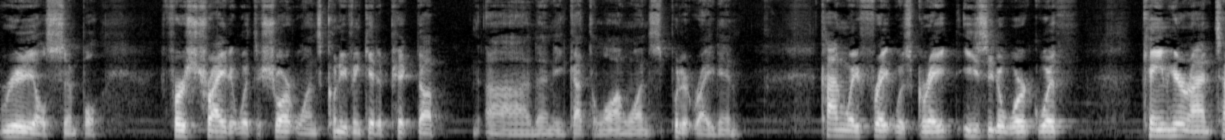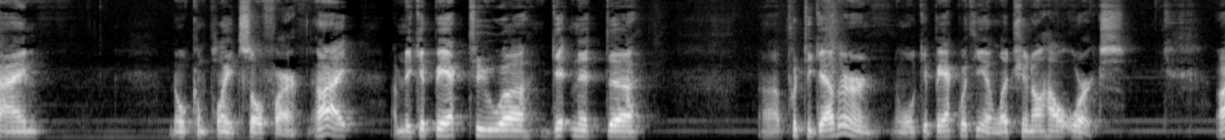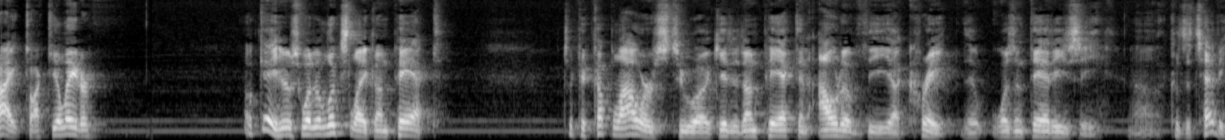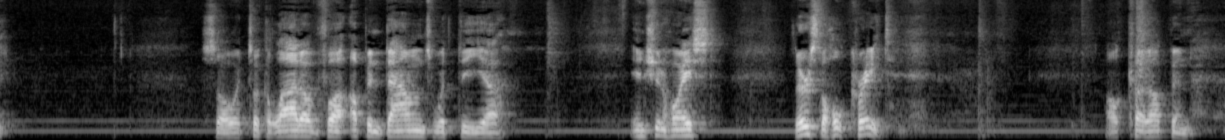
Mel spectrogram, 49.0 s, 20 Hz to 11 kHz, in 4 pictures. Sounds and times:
Hum: 0:00.0 - 0:49.0.

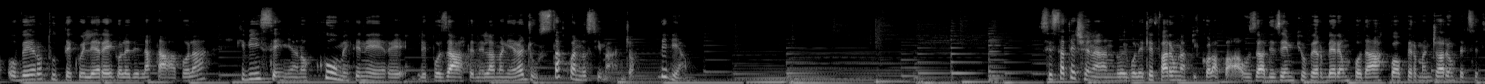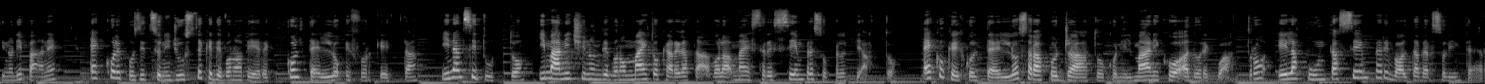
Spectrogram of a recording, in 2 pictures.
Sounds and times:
Speech: 0:00.0 - 0:07.0, 0:10.4 - 0:29.7
Music: 0:00.0 - 0:29.7.

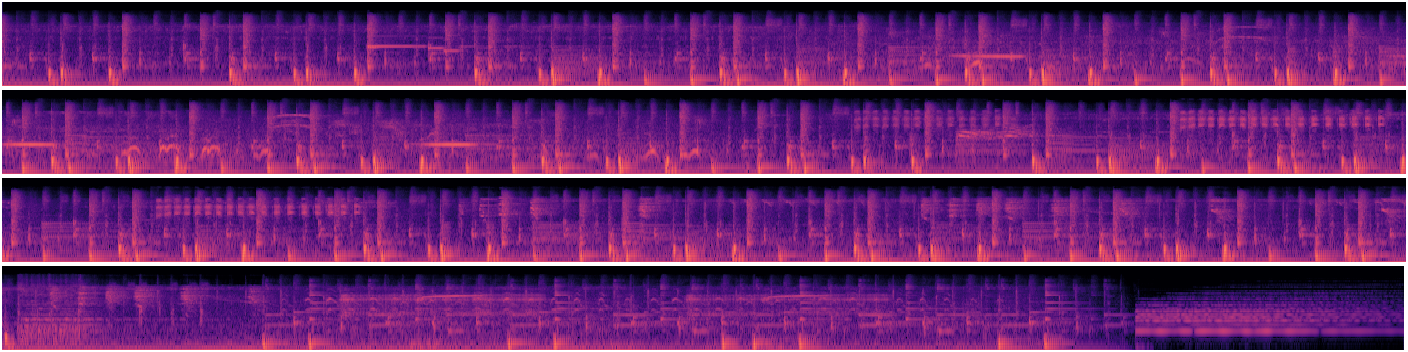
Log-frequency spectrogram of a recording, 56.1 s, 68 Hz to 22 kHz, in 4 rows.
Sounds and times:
Music: 0:00.0 - 0:56.1
Bird: 0:00.2 - 0:12.9, 0:13.5 - 0:28.4, 0:29.4 - 0:51.9.

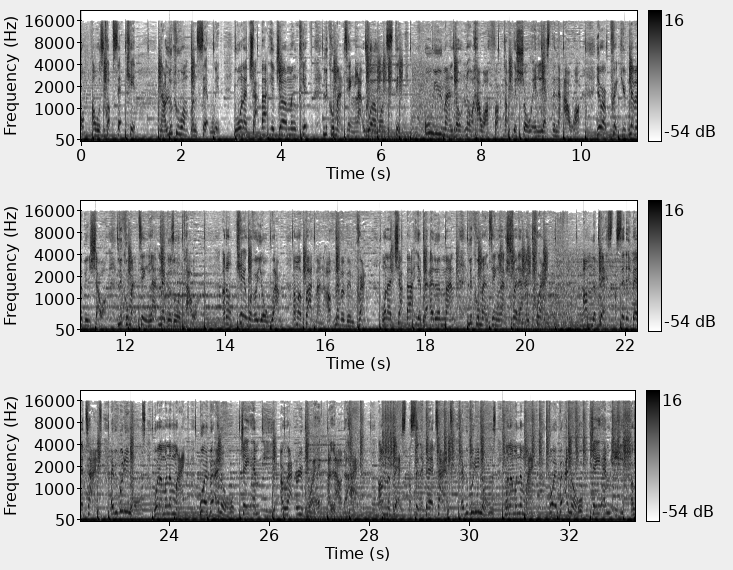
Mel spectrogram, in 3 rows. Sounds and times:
Rhythm and blues: 0:00.0 - 0:33.3.

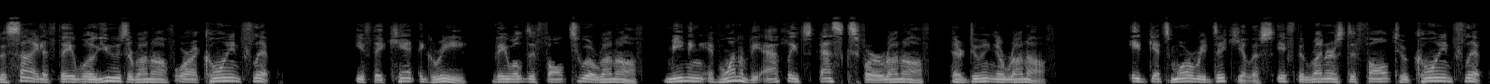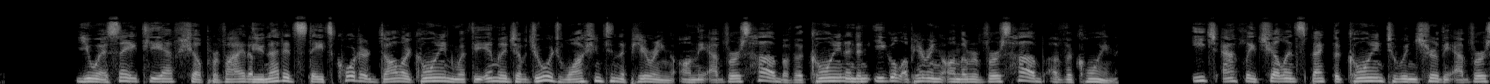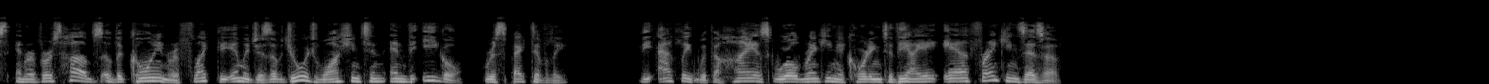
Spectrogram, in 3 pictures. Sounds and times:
Speech: 0:00.0 - 0:02.8, 0:03.6 - 0:10.6, 0:11.3 - 0:15.0, 0:15.7 - 0:26.2, 0:26.8 - 0:35.5, 0:36.2 - 0:40.5.

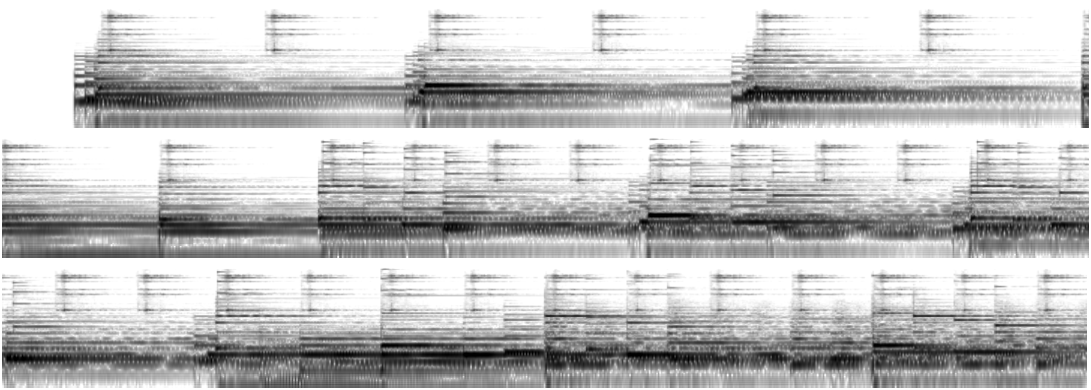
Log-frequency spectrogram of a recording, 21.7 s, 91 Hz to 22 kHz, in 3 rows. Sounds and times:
Music: 0:00.5 - 0:21.7.

